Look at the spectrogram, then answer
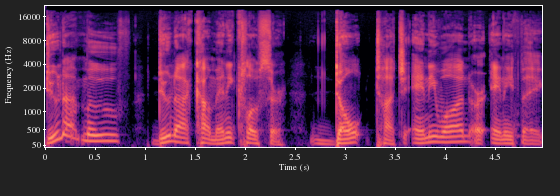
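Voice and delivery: acted-out yelling, shouting. Recalling a nurse at the front door stopping the speaker, imitating a nurse yelling. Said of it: "she starts yelling at me".

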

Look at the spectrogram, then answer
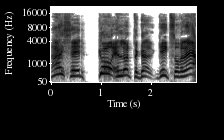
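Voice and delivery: very loud, very high screaming. Voicing Lieutenant Flem in a game scene: Lieutenant Flem screaming. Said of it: "Lieutenant Flem screams out once more".

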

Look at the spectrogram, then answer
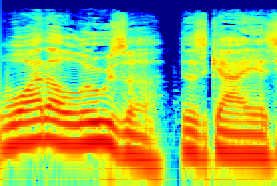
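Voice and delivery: thick, exaggerated, heavy New England accent. Playing a child reporting another kid to high school senior Jason, exaggerated New England accent. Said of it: "I'm saying that with the most New England accent I could think of".

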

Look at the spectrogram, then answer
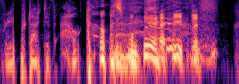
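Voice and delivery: muttering, mumbling under breath. Retelling how a woman reacted to a man's remark, muttering to herself. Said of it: "She just mutters to herself".

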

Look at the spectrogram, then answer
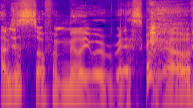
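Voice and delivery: ordinary delivery

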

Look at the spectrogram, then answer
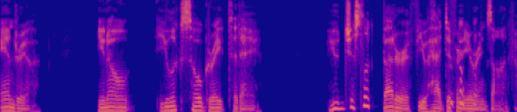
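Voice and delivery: kind, caring, gentle nurturing tone. Demonstrating how criticism gets delivered to andrea, nurturing voice. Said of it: "always done in this nurturing voice".

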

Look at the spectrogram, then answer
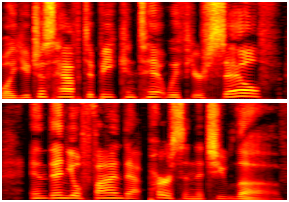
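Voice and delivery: nurturing drawn-out drawl. Quoting the advice everybody gives someone desperate to find a partner, in a nurturing drawl. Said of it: "I don't know why I did that accent".

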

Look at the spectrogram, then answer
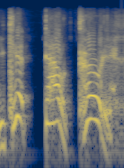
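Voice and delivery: bad put-on voice, very high, wildly swooping. Quoting a sports commentator on a podcast: Stephen A. Smith impression. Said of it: "That's my best Stephen A. Smith in-, impression".

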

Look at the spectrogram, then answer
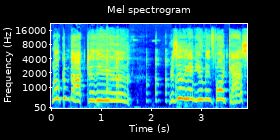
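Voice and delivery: bad British accent, very high and slow. Podcast host opens the Resilient Humans Podcast with a bad Harry Potter accent. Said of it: "I was going to do this as Harry Potter".

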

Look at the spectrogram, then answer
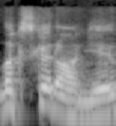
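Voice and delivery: put-on British accent. Retelling a late friend's words heard in memory: imitating a friend's english accent. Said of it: "I'm gonna butcher the accent".

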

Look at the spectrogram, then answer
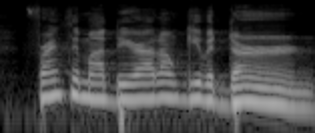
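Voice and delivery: put-on effeminate Southern gentleman voice. Quoting a movie line on a podcast, effeminate southern gentleman voice. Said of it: "your effeminate Southern gentleman voice".

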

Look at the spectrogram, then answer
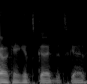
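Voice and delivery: panicky, nervous, freaked-out voice. Retelling a late night phone mishap: imitating own past panic. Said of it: "freaking out".

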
